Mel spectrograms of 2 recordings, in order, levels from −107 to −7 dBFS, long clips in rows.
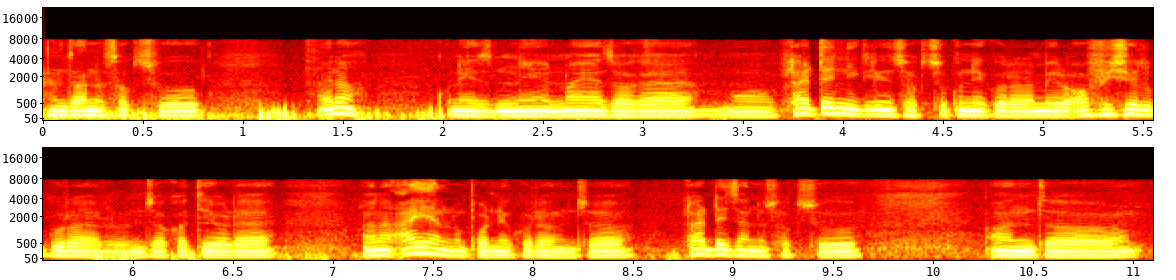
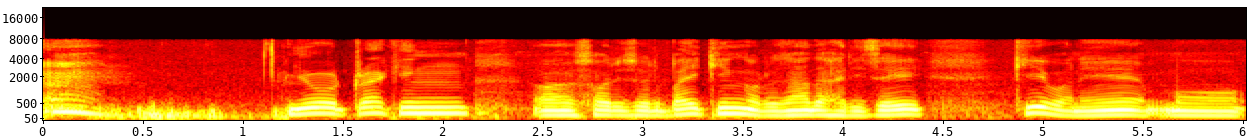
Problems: none marked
